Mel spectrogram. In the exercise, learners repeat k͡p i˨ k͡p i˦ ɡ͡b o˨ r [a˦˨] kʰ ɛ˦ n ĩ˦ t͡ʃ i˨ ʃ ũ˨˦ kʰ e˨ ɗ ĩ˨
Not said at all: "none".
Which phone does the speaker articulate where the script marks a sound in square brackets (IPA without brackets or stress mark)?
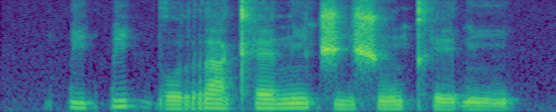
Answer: a˦˨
